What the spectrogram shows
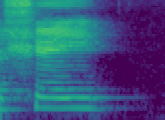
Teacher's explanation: شین یا صبر شئی، شئی میں یا لین ہے، نرمی اور جلدی کے ساتھ پڑھیں گے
